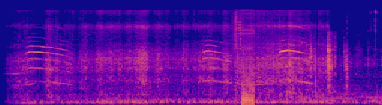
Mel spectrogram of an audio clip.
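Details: A kitten in Jakarta watches over its sleeping step-sibling until it wakes. Three short, high mews arch up and then down, near the start, the middle and the end, over steady background noise.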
